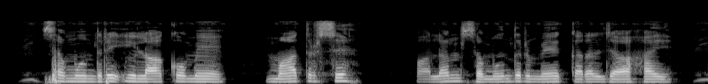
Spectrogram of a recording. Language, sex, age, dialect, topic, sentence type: Magahi, male, 18-24, Central/Standard, agriculture, statement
